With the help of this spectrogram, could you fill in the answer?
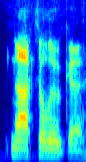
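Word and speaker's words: Noctiluca: I don't talk about nocta Luca I'm not doing the right thing so that's how you pronounce it nakaluca yeah they're little bioluminescent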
